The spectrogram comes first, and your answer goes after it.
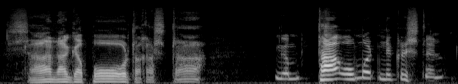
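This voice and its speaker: A man's voice: mid-range voice, huge pitch swings, slow pace, a bit bright, no room sound, heavily acted. Grumbling older grandfather, swooping intonation, dry studio sound, Ilocano accent, radio drama. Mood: exasperated.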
